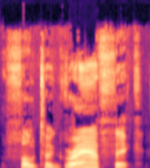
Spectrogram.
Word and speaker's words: photographic: Photograph, but photographer, photography, and the adjective photographic. So you can put the accent on the first, second, or third. syllable depending on its grammatical usage.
